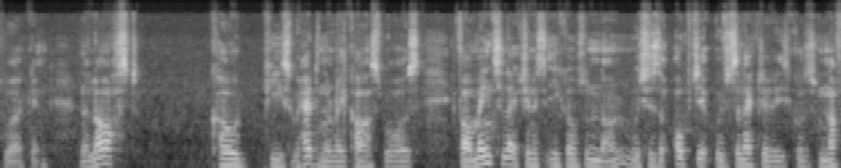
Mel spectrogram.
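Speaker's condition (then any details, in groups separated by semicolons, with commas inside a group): No condition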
